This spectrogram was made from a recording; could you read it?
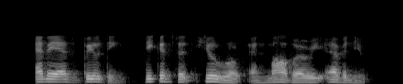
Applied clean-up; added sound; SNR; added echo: neural mask model DeepFilterNet 3.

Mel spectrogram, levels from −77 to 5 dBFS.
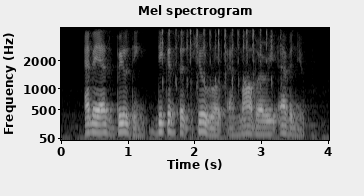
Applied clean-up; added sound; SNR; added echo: none; Mechanisms / Bicycle; 16 dB; none.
